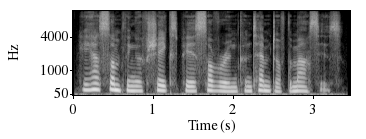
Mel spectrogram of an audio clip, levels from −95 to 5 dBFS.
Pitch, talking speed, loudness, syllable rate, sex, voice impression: 190 Hz, 175 wpm, -16 LUFS, 5.8 syllables/s, female, very feminine, adult-like, slightly middle-aged, thin, slightly relaxed, slightly weak, dark, hard, very clear, very fluent, slightly cute, refreshing, sincere, slightly calm, friendly, reassuring, very unique, very elegant, slightly wild, very sweet, slightly lively, kind, modest, slightly light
